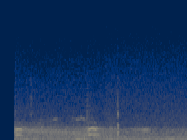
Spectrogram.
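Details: Pink-footed geese at Wyver Lane: a few short, clipped honks with a nasal, two-toned quality, clustered near the start and again around one second, over a steady background hiss and low rumble.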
